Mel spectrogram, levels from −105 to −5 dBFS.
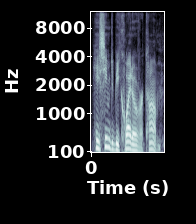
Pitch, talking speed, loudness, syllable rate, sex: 145 Hz, 245 wpm, -16 LUFS, 8.2 syllables/s, male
